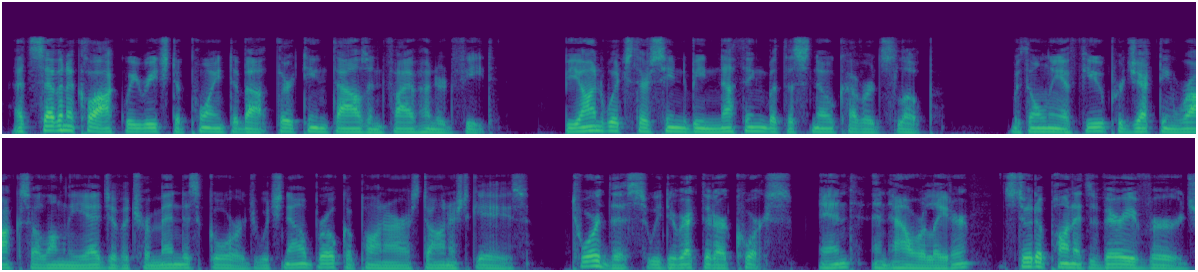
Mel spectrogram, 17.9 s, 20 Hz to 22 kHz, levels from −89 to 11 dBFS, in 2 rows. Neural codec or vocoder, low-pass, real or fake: none; 7.2 kHz; real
